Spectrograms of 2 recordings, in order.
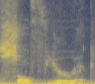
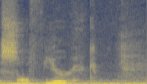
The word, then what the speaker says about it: sulfuric: here for a moment you'll notice that we took a syllable and put it back in so instead of having just salt thick acid which doesn't sound right we've called it sulfuric it wouldn't be completely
